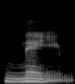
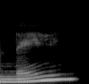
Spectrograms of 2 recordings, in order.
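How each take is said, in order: First: The word ends with the lips closed. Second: The word ends with the lips left open. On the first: The speaker calls it right. "it is name. So we need to close the lips" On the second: The speaker calls it wrong. "it is not name"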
